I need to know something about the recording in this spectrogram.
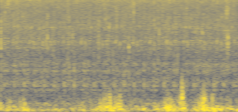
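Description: Wind buffeting the phone's microphone: an uneven low rumble that rises and falls throughout.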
